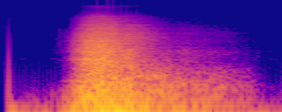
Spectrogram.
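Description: Intro whoosh sound effect with a deep low rumble, swelling about half a second in and dying away over the next second and a half as the title card appears.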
